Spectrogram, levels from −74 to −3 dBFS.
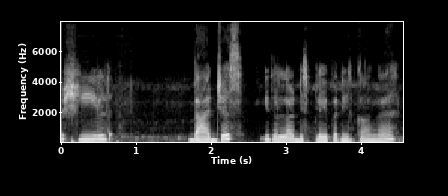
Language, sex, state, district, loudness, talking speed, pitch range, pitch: Tamil, female, Tamil Nadu, Nilgiris, -17 LUFS, 65 wpm, 195-235 Hz, 205 Hz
